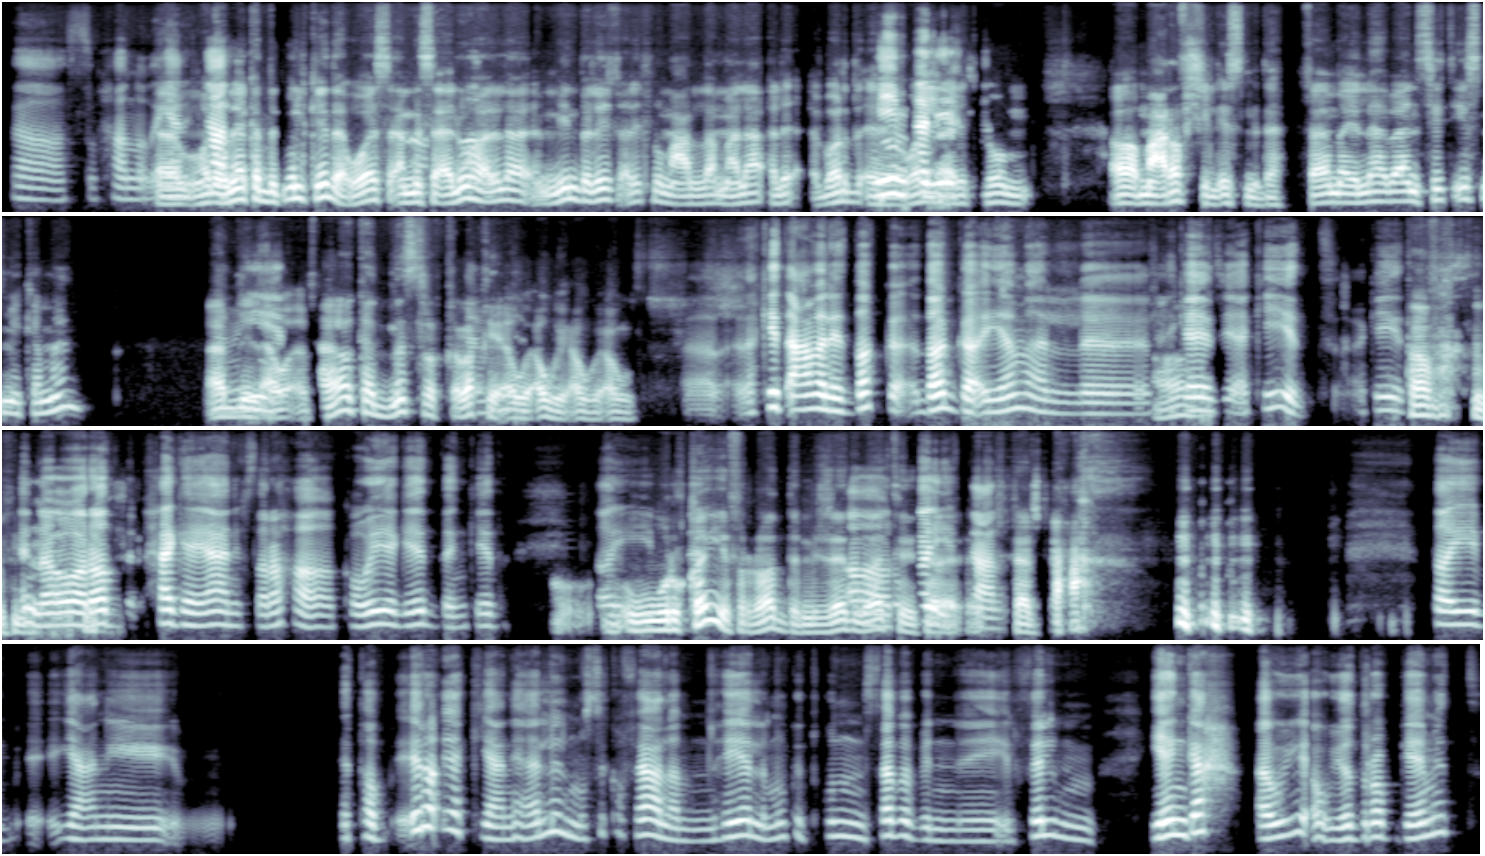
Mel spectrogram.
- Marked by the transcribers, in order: tapping; laughing while speaking: "طبعًا"; other noise; chuckle; laugh
- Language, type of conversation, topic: Arabic, podcast, إيه رأيك في دور الموسيقى في الأفلام؟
